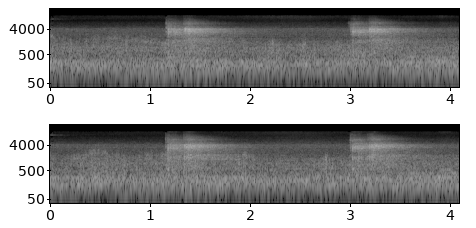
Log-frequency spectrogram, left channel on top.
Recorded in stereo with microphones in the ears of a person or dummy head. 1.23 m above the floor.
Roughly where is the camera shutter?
Right.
